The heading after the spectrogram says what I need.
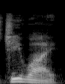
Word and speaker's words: Gy: the singular with man the word for woman is gy pronounced hard as in guy it forms itself into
